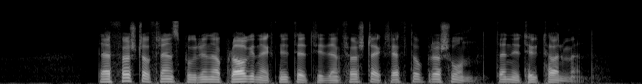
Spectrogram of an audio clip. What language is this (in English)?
Norwegian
